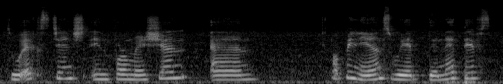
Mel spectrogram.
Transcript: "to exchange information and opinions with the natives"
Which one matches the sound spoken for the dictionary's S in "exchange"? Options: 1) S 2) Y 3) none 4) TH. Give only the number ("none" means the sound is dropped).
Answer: 1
